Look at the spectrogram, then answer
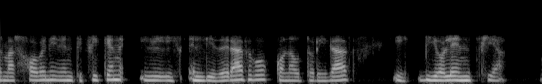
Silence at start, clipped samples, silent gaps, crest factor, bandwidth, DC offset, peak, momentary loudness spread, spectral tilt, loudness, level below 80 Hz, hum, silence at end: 0 s; under 0.1%; none; 18 dB; 4 kHz; under 0.1%; -8 dBFS; 11 LU; -10 dB/octave; -26 LUFS; -58 dBFS; none; 0.4 s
